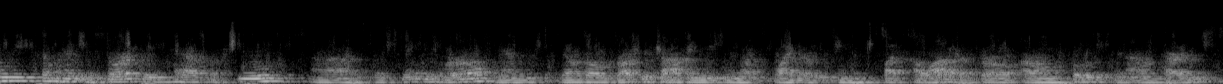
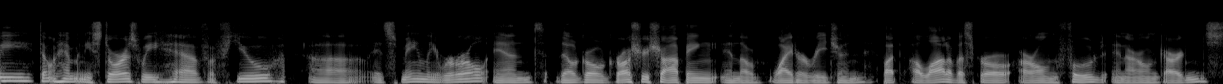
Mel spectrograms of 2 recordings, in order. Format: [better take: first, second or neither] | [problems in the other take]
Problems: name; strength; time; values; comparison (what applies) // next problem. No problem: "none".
second | noise reduction (neural separator model SepFormer DNS4)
